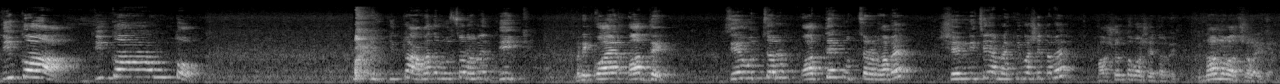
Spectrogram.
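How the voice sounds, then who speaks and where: A man's voice: very high-pitched, expressive, fast talker, far from the mic. A male teacher giving a live online grammar lesson. He keeps quizzing the class with repeated questions and then answers them himself. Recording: echoey room, away from the mic, faint noise.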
